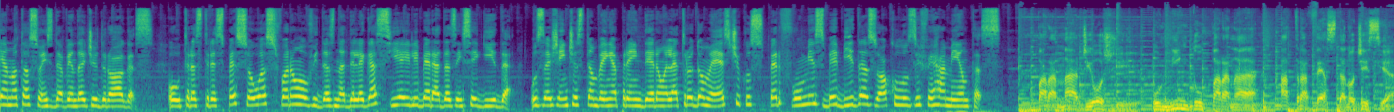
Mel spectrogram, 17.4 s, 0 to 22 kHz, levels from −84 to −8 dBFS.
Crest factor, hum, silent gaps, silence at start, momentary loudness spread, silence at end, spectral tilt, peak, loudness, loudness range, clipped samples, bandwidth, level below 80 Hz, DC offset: 12 dB; none; none; 0 s; 4 LU; 0 s; -4 dB/octave; 0 dBFS; -12 LUFS; 2 LU; under 0.1%; over 20 kHz; -28 dBFS; under 0.1%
